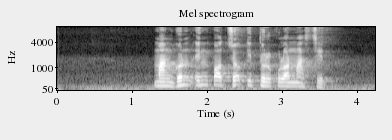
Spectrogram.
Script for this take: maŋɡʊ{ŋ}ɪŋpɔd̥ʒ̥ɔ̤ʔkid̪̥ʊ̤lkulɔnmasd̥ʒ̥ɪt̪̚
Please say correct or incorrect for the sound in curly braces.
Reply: incorrect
